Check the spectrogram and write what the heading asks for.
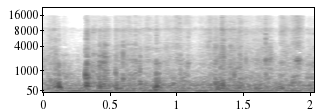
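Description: Cardboard box being handled and turned over on a glass tabletop: a string of light, irregular knocks and scrapes.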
